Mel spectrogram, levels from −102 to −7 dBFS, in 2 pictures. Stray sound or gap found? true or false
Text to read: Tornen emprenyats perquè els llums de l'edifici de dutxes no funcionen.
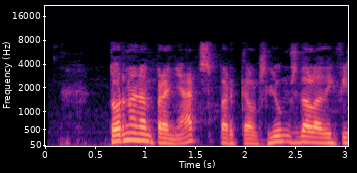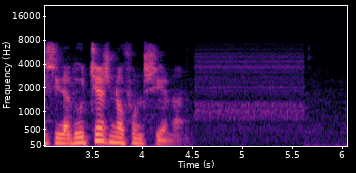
false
